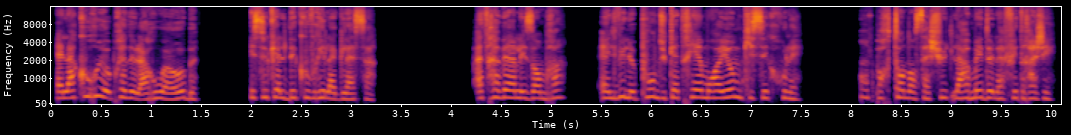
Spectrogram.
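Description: Woman telling a storybook adventure, dramatic and expressive, kinda high voice. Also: brisk, no echo, studio quality. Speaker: narrator. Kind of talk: scripted storybook narration.

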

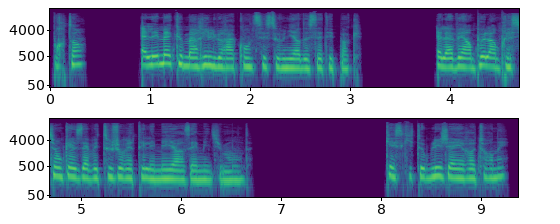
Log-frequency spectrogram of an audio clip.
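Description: A woman narrating a children's storybook in a clear, steady storytelling manner. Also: mid-range voice, quick pace, no room sound, studio quality.

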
